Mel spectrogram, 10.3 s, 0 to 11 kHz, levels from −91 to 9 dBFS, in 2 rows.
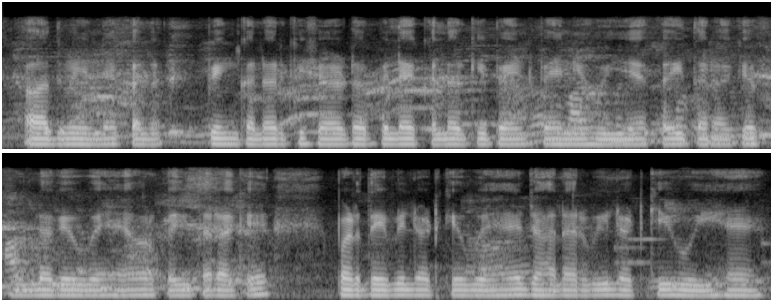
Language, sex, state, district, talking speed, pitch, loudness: Hindi, male, Uttar Pradesh, Jyotiba Phule Nagar, 210 wpm, 120 Hz, -19 LUFS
